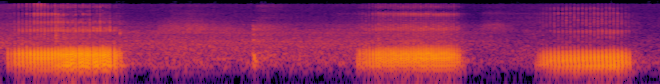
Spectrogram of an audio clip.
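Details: A French bulldog snores as he falls asleep. Snoring.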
